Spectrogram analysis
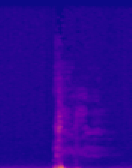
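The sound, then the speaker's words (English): A cat lets out one sharp, sneeze-like burst, followed by a brief breathy tail that quickly fades, with a quiet background and no talking. “Yeah, it is a cat.”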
